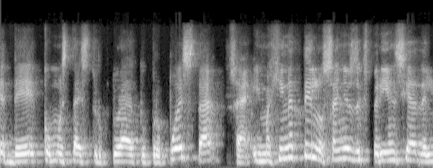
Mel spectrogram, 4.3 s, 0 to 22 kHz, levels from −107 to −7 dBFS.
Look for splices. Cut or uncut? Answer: cut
